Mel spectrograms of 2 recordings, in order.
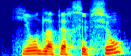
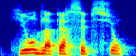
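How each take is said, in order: Both takes have the same delivery.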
